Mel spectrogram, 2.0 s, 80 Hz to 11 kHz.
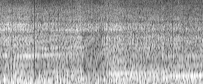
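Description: A 2012 Suzuki GSX-R 1000 motorcycle, 1000cc, being ridden, its engine humming loud and steady up close with a continuous droning tone and a brief dip midway.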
